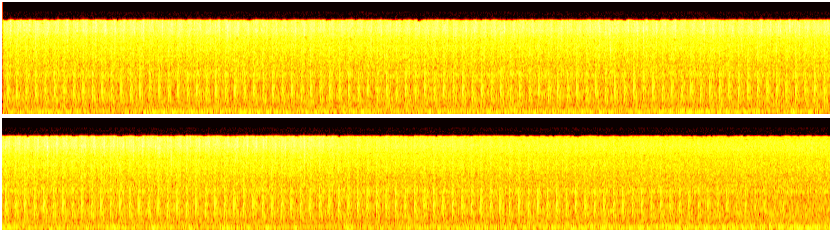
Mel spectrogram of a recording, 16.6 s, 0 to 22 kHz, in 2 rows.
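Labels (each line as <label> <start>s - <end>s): A washing machine is making loud rhythmic noise. 0.0s - 16.6s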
